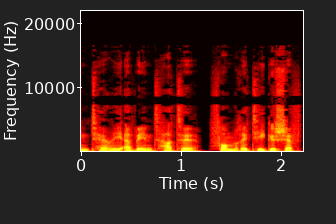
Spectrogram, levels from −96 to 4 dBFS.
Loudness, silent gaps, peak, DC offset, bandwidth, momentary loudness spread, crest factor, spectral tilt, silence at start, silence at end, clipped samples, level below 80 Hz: -22 LUFS; none; -6 dBFS; under 0.1%; 14.5 kHz; 2 LU; 16 dB; -7 dB/octave; 0 s; 0.05 s; under 0.1%; -42 dBFS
